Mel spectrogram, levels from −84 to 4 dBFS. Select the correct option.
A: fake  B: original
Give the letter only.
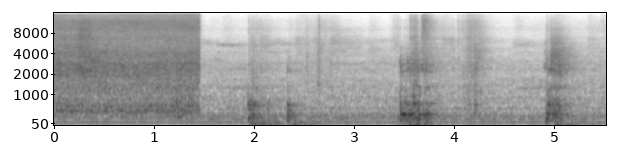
A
